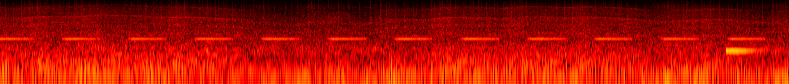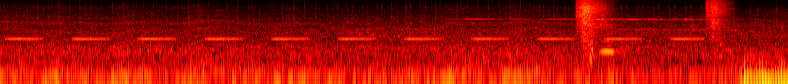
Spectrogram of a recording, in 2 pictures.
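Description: A reversing alarm beeps at an even pace.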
